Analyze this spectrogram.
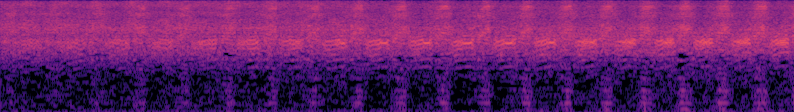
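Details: A tree full of Abura Zemi and Kuma Zemi, Oily and Bear Cicadas, in Toyohashi City, Japan, gives a harsh, shrill, rapidly throbbing buzz that stays loud and unbroken throughout.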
